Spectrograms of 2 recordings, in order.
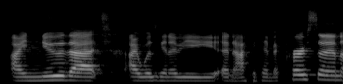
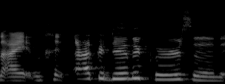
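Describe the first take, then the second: First: Said in the usual way. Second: Laughing, self-mocking repeat of academic person; mock your old self, academic person with a laugh; mocking echo. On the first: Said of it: "that was silly of me". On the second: Shown as a demonstration. To listeners, mocking her old belief with a laugh. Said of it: "that was, that was silly of me".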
